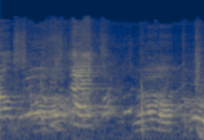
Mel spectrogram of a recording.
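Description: Several voices talking at once, in indistinct chatter.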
